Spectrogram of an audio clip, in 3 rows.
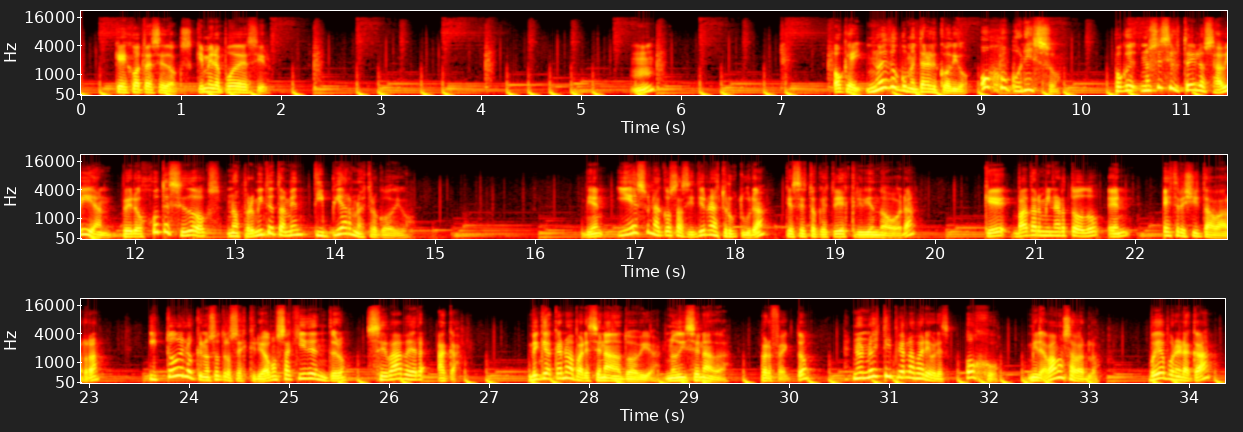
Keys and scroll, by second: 2.1-4.7 typing, 10.3 l, 10.9 a, 11.2 BackSpace, 11.7 /, 13.0 space, 16.5 Return, 17.7 Return, 21.6 BackSpace, 21.8 /, 22.3 Escape, 22.6 k, 23.8 j, 24.1 k, 24.6 k, 24.9 j, 27.1 shift+k, 29.4 Escape, 29.8 k, 32.7-33.6 typing.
